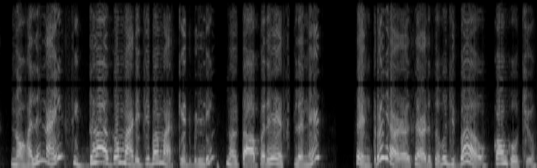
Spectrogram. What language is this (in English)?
Odia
